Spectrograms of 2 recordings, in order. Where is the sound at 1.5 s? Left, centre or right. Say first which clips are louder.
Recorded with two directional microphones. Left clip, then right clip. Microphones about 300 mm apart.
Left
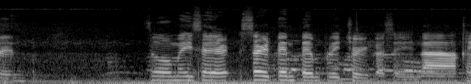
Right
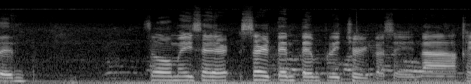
Right 2 dB; centre.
